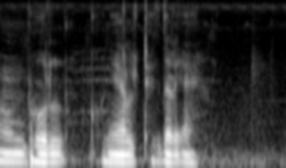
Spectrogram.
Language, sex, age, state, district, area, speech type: Santali, male, 30-45, West Bengal, Purba Bardhaman, rural, spontaneous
